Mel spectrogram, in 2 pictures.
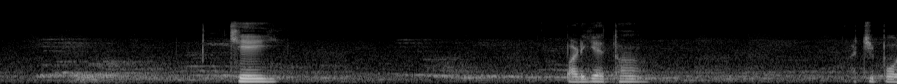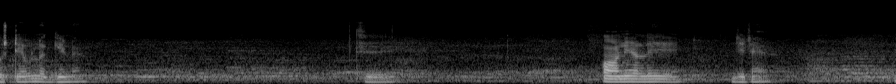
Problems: constant background noise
